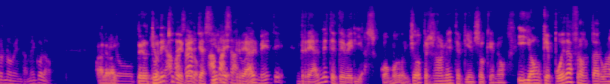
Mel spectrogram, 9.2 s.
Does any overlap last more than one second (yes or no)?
yes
